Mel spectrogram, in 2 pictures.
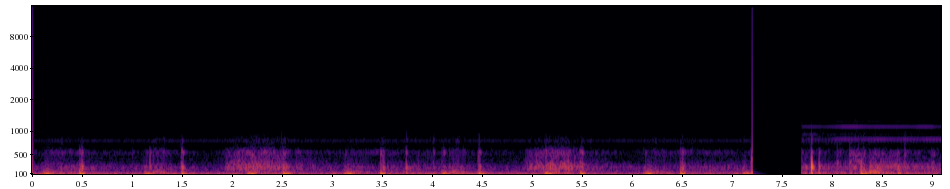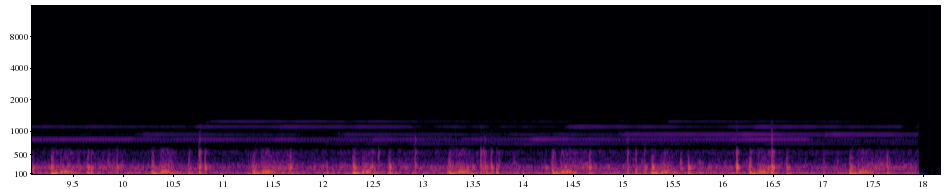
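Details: Heart murmur: steady heartbeats at about 60 a minute across two recordings, with a soft rushing sound between some beats.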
